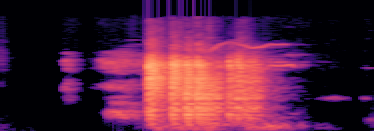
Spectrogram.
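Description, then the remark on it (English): A six-sided die is rolled: a couple of light clicks, then a brief burst of rapid, bright clattering as it tumbles across a hard surface before stopping. No one speaks. “So there is six options, and you got a dice. Yeah. Six sides, not twenty.”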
